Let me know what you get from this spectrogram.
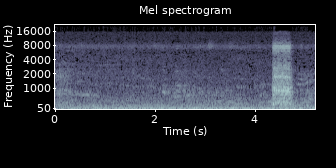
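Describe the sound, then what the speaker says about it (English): An Epson printer running a manual nozzle head cleaning gives off a low, constant mechanical hum, and a brief louder whirring burst comes near the end. "as the manual cleaning of the nozzle head continues, you're gonna continuously hear this sound"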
